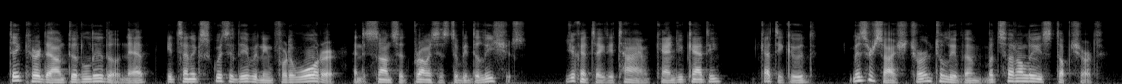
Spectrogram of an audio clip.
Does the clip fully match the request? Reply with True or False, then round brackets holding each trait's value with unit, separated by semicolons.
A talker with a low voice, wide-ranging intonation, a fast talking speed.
True (115 Hz; 5.8 semitones; 220 wpm)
